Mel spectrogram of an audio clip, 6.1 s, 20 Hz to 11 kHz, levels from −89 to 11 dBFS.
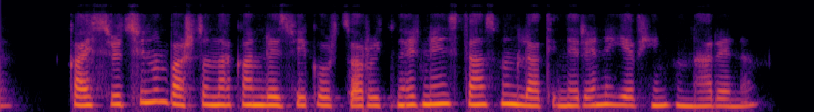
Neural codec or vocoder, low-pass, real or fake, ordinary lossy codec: codec, 16 kHz, about 1 kbps, DyCAST, with the encoder's durations; 7.2 kHz; fake; Opus, 32 kbps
